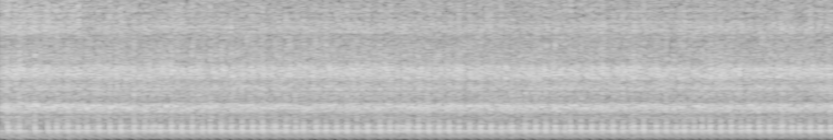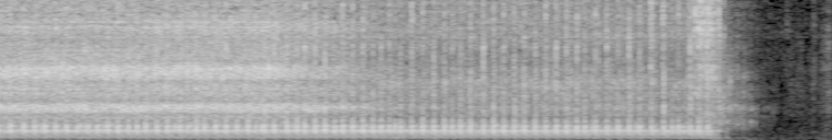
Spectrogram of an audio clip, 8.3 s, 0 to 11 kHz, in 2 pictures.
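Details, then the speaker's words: 2002 Tamiya Terra Crusher 1/8 nitro monster truck, fuel not yet fully primed: high, buzzy two-stroke note runs briefly then fades and dies within a second; idle speed set too low. "also my idol is super low uh we're gonna keep doing it it's eventually going to prime"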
